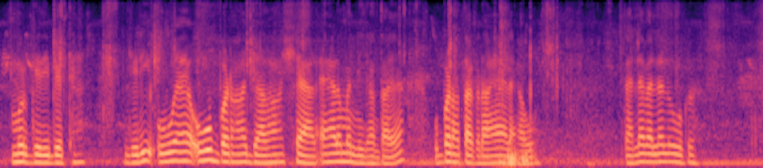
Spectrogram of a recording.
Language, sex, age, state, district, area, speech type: Dogri, male, 18-30, Jammu and Kashmir, Kathua, rural, spontaneous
